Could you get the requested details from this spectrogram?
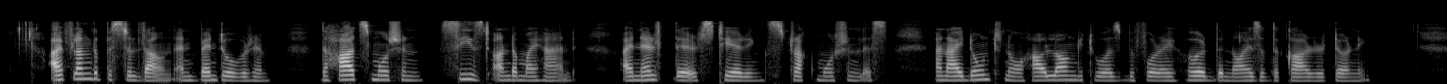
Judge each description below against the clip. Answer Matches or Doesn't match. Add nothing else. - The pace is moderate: Matches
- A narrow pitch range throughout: Matches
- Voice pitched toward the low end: Doesn't match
